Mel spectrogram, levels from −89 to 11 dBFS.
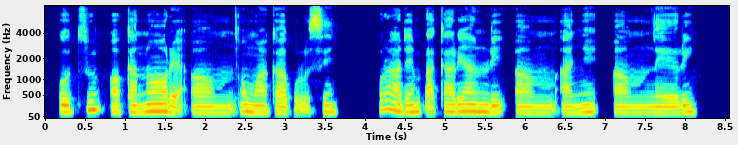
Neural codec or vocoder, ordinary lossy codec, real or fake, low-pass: none; none; real; none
